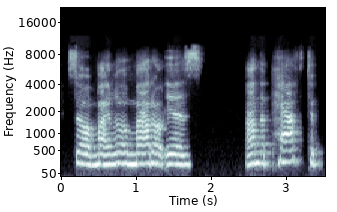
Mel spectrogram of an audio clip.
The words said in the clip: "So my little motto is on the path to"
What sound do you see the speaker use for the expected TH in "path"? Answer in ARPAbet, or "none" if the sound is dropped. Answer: TH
